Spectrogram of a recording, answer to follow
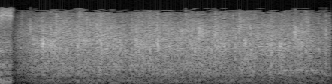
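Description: A congregation clapping their hands together in steady applause, tailing off a little near the end.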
